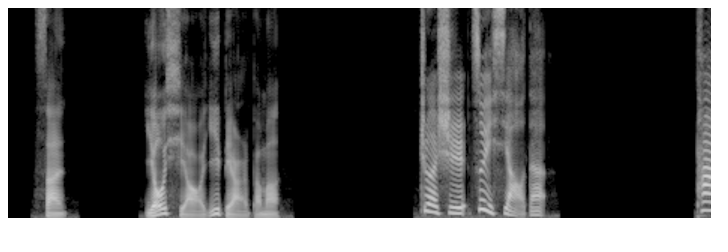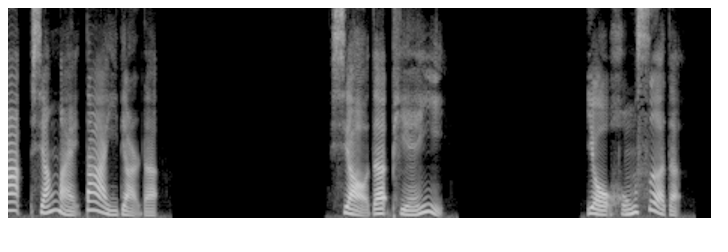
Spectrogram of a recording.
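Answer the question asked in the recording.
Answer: 这是最小的。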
